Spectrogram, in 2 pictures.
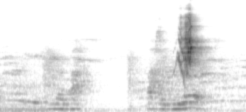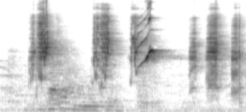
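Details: Black-winged starling in lively song, used as a lure and tutor to get other birds singing: low muttering notes, then harsh rising squawks and a sharp upslurred whistle, with bursts coming about every second.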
